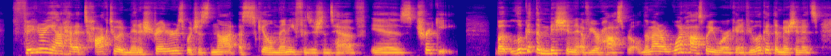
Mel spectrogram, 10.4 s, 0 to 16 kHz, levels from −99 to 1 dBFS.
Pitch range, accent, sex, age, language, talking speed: 125-185 Hz, American, male, 30-49, English, 225 wpm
